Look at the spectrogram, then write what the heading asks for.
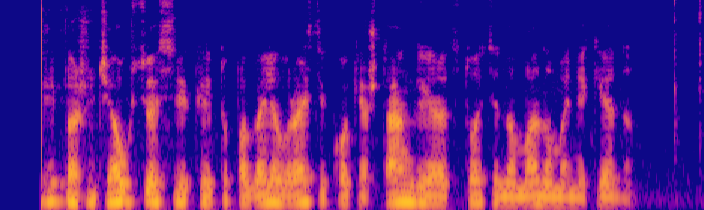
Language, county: Lithuanian, Klaipėda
